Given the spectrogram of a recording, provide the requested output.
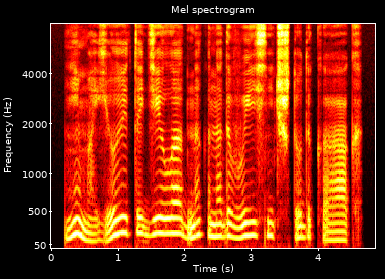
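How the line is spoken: Mumbled. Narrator (Russian): пробормотал он

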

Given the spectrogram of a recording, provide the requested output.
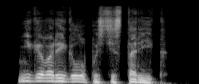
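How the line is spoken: Irritated. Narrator (Russian): раздраженно сказала Ирма

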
